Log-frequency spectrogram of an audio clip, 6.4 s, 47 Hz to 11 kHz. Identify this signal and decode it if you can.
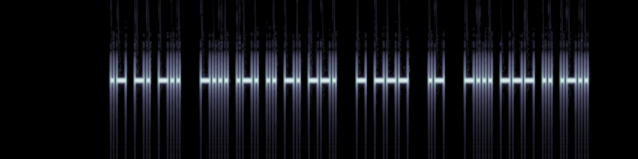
Morse code, heard as a keyed tone, about 40 wpm, 700 Hz. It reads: AND BRING TO A BOIL
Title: Sets of 5 Words Encore 40wpm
